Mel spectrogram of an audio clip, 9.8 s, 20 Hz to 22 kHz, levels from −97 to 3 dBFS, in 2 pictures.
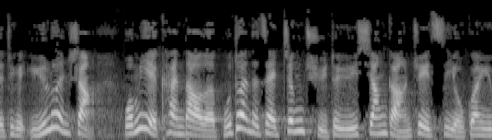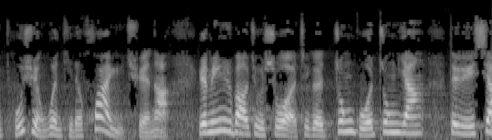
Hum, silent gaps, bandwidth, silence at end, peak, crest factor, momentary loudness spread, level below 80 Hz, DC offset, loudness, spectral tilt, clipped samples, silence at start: none; none; 14 kHz; 0 s; -6 dBFS; 18 dB; 7 LU; -64 dBFS; under 0.1%; -24 LUFS; -4.5 dB/octave; under 0.1%; 0 s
